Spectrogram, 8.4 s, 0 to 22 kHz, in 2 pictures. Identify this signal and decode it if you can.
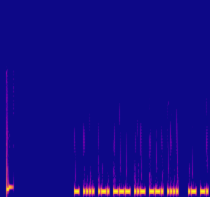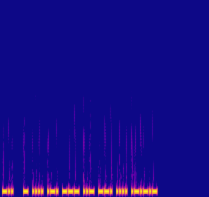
Morse code, heard as a keyed tone, about 37 wpm, 700 Hz. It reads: THROUGH AND THROUGH.
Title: Sentences from Top 1000 Words - Review Part 1 - 40wpm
